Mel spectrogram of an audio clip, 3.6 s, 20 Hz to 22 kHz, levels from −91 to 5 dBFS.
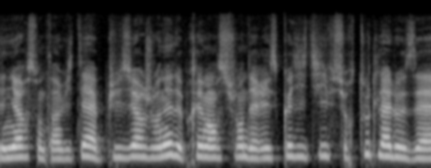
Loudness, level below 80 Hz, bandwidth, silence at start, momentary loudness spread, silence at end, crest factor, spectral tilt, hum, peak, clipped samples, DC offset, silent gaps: -24 LUFS; -74 dBFS; 16 kHz; 0 s; 8 LU; 0 s; 16 dB; -4.5 dB/octave; none; -6 dBFS; under 0.1%; under 0.1%; none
